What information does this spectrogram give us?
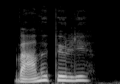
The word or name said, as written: varmebølge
